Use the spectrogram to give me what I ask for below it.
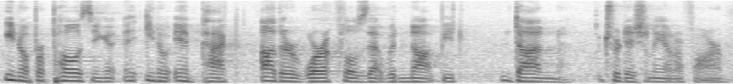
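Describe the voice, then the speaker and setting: A man's voice: mid-range voice, level tone, brisk, creaky, pushed and bright, slight background noise. A man in the audience asking a question in a casual way, restarting his phrases. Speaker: audience member.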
